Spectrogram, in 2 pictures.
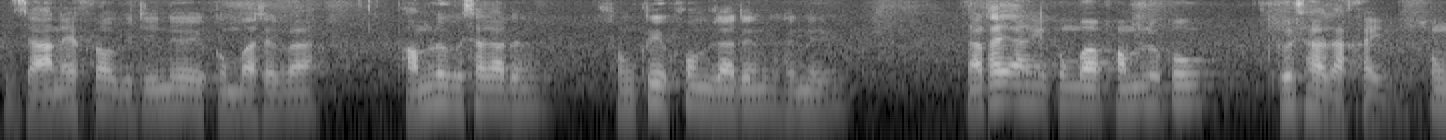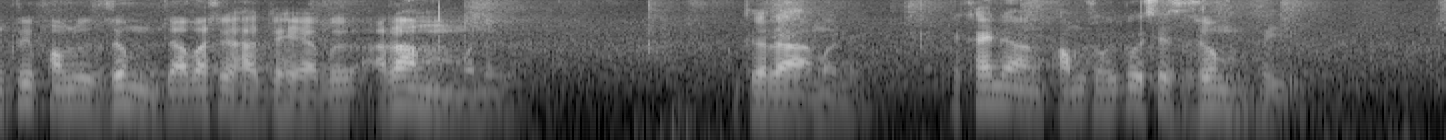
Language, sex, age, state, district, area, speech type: Bodo, male, 30-45, Assam, Kokrajhar, rural, spontaneous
